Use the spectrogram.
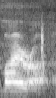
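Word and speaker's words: Majorana: I I pronounce it Myana.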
